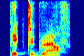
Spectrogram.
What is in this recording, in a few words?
"Pictograph", Indian; Dictionary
